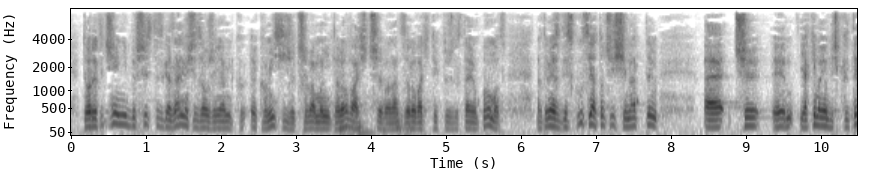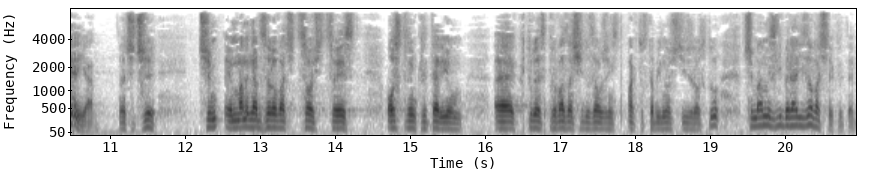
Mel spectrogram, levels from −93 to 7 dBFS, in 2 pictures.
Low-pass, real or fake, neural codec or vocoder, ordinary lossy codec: 7.2 kHz; real; none; MP3, 32 kbps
